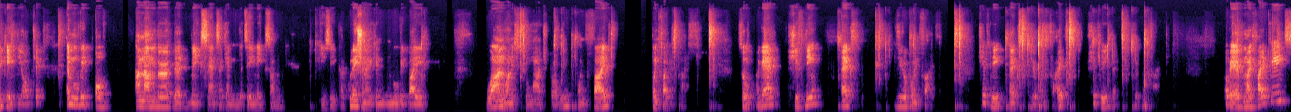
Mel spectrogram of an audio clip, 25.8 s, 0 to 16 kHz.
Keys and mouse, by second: 6.1 shift+d, 15.8 shift+d, 19.4 shift+d, 24.4 click.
